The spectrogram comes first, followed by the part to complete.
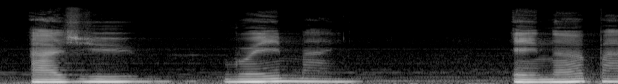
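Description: A man's low voice intoning three long, drawn-out syllables with pauses between them. Each begins with a hiss and is held at a fairly steady low pitch.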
